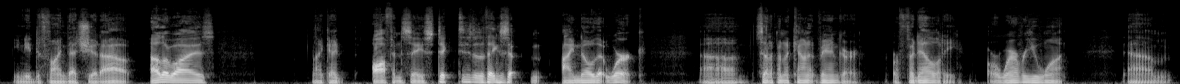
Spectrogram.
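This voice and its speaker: A man hosting his own podcast, talking casually and bluntly, his voice raspy and gravelly from a cold. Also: very deep voice, darkish tone, dry recording, clean studio sound. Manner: blunt, plainspoken, chatty with fillers. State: getting over a cold. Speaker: podcast host. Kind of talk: casual solo monologue.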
